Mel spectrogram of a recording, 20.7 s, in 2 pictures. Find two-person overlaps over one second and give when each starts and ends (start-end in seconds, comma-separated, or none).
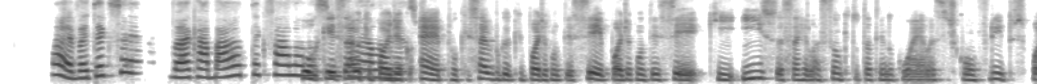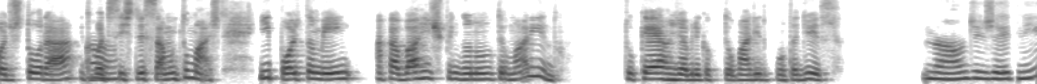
3.0-4.2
